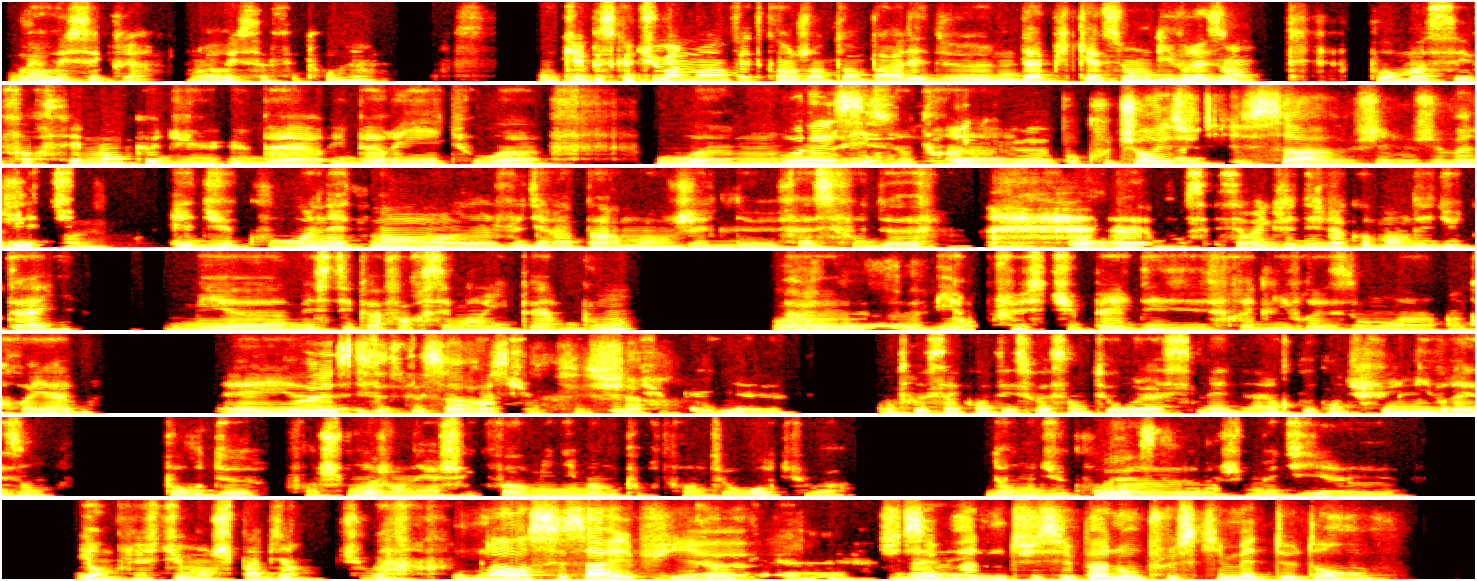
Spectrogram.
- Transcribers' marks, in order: chuckle; tapping; other background noise; laughing while speaking: "tu vois ?"; chuckle
- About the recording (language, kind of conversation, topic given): French, unstructured, En quoi les applications de livraison ont-elles changé votre façon de manger ?
- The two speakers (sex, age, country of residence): female, 30-34, Germany; female, 35-39, France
